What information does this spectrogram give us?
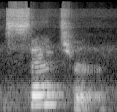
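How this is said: The final R is clearly pronounced. "For Americans, they usually pronounce that as center. Malinaw yung R"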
